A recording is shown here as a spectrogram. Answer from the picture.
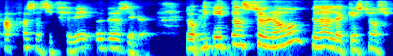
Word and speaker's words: étincelante: Donc, étincelante, là, la question ne se pose pas puisque c'est un seul L et on prononce selante.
